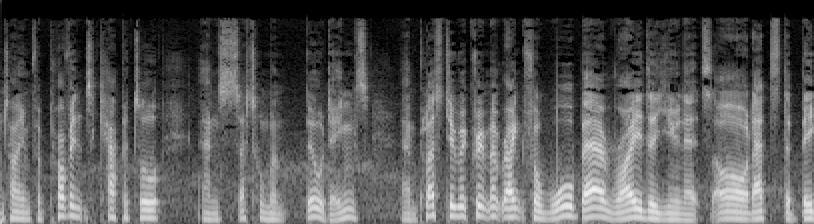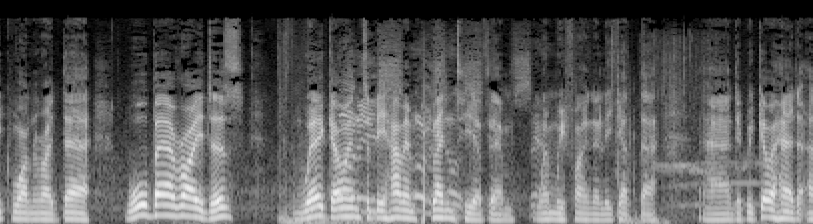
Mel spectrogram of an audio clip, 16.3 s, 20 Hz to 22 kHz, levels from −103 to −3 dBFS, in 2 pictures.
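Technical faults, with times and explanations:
5.56–5.58 s and 12.36–12.38 s: loud pop. A single sharp pop sits on top of the sound at each time, and the sound carries on underneath. Each lasts about 24 ms. The first peaks roughly 5 dB above the surrounding level, and the second, louder one roughly 10 dB above. The likely cause is a sudden voltage step or spike, from a switch, plug, static discharge or driver glitch, which the following circuitry turned into a brief click-like thump.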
